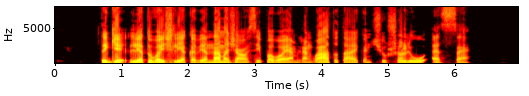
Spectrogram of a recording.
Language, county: Lithuanian, Panevėžys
